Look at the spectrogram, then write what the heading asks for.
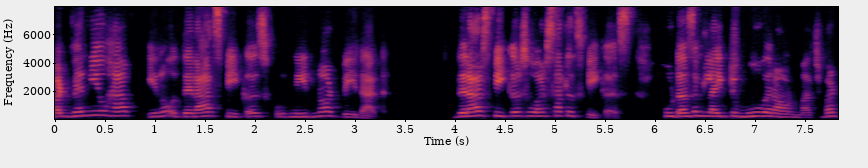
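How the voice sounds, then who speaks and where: Loud and animated, a woman talks at a moderate pace with a high pitch and ordinary pitch variation. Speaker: public speaking club leader. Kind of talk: educational talk. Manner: loud, animated.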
